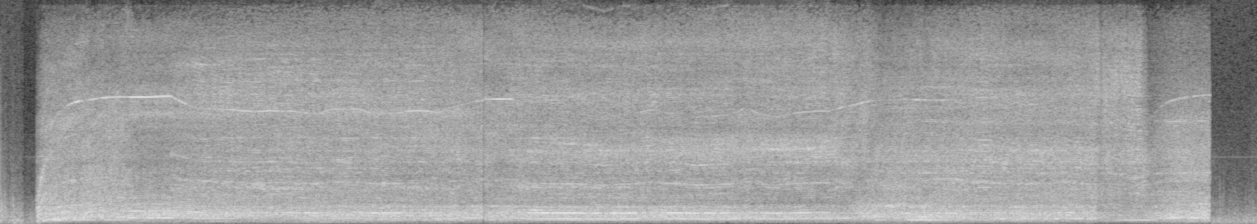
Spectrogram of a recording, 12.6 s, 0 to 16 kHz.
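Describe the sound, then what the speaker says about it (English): A swap saw rips a 24 by 60 inch sheet of Baltic birch plywood lengthwise, giving a loud, steady whining cut that runs nearly the whole time before stopping abruptly near the end. "So we're going to rip it here on the swap saw."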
